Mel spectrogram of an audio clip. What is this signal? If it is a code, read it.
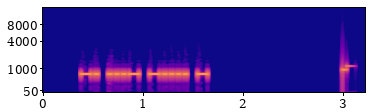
Morse code, heard as a keyed tone, about 34 wpm, 700 Hz. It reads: NV6T
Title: USA Call Signs - 2x Character Spacing - 35wpm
